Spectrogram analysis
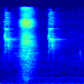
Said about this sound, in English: God damn it, Bird. God damn it. You just gonna keep talking over me, bro? You just gonna keep talking over?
